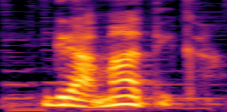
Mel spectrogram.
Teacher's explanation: Gramática se acentúa en la antepenúltima sílaba. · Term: palabra esdrújula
